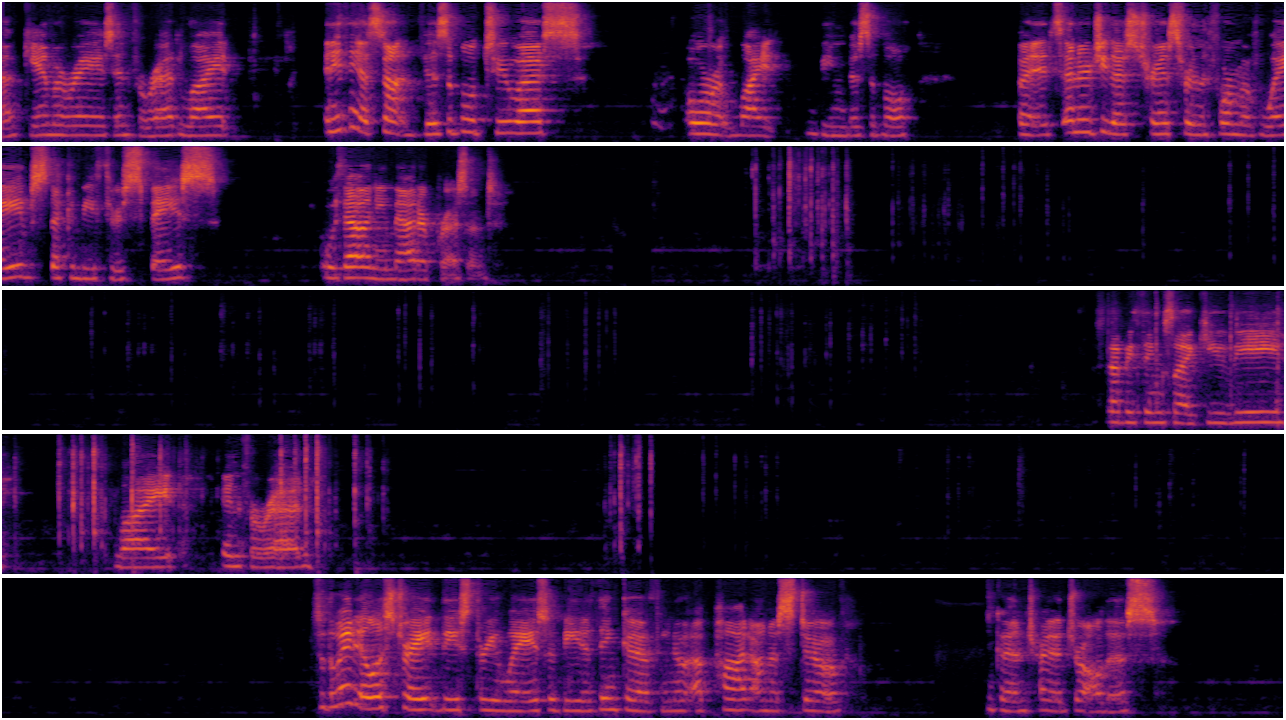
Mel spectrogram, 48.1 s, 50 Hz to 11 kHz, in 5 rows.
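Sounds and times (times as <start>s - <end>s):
typing on computer keyboard: 15.2s - 17.6s, 19.9s - 22.5s, 24.8s - 26.1s, 27.8s - 31.8s, 33.3s - 34.7s.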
